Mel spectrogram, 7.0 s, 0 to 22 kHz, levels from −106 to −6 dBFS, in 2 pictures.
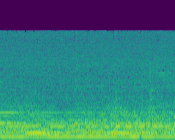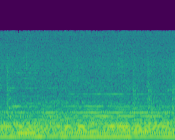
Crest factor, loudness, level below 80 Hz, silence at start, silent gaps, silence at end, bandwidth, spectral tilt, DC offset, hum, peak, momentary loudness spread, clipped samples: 12 dB; -23 LUFS; -28 dBFS; 0 s; none; 0 s; 10 kHz; -6.5 dB/octave; under 0.1%; none; -12 dBFS; 3 LU; under 0.1%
